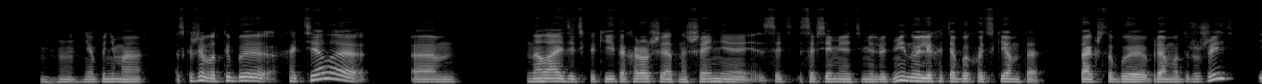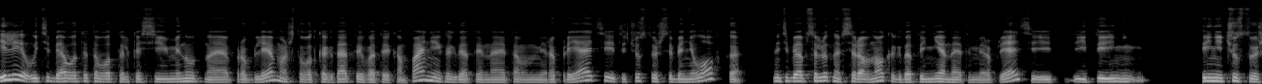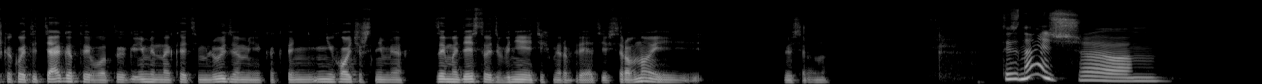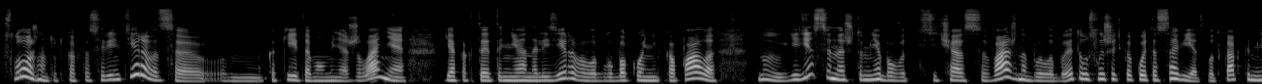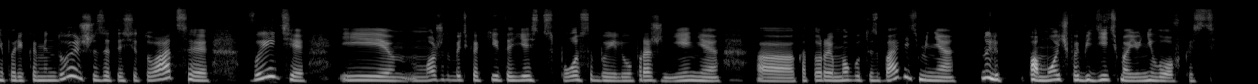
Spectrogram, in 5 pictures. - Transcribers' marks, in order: none
- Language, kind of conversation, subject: Russian, advice, Как справиться с неловкостью на вечеринках и в разговорах?
- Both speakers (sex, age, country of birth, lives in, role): female, 40-44, Russia, United States, user; male, 30-34, Latvia, Poland, advisor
